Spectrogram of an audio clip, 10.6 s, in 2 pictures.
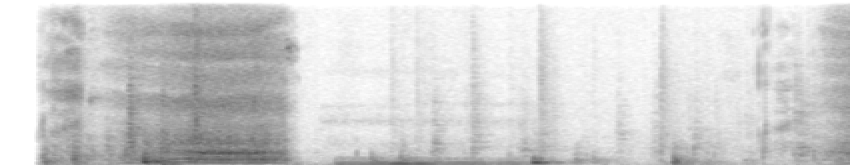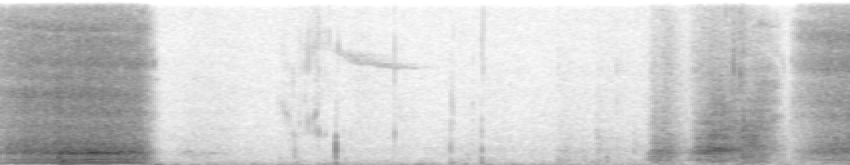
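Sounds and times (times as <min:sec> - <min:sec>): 
domestic cat hissing: 0:00.3 - 0:01.9, 0:04.7 - 0:08.3, 0:09.4 - 0:10.6.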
